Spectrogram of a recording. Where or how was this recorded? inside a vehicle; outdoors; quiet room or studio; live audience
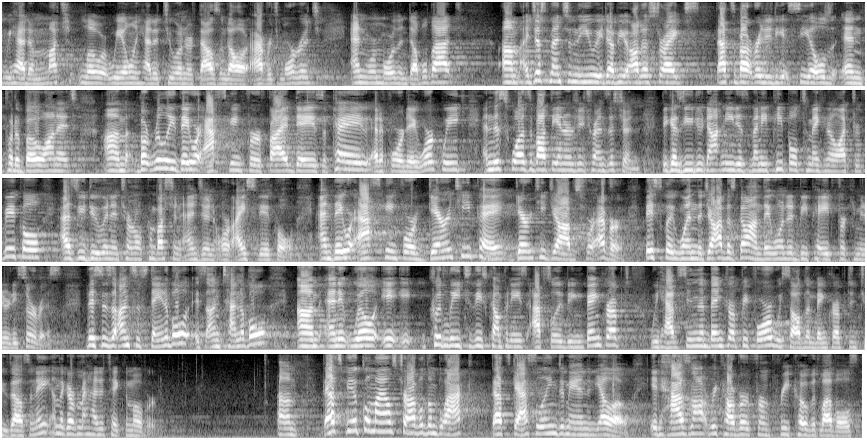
live audience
